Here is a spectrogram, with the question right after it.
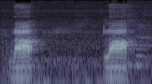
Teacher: there's no R sound in Japanese. It's not r. Usually we pronounce as L sound.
